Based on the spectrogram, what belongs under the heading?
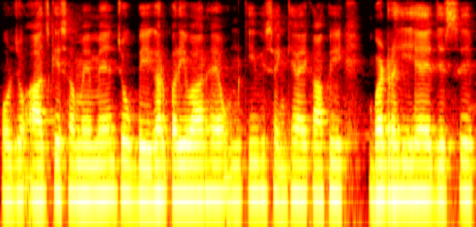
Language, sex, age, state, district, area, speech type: Hindi, male, 30-45, Rajasthan, Karauli, rural, spontaneous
